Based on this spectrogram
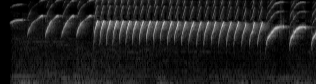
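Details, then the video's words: Singing Belgian canary gives a few rising chirps, then a long, fast, buzzy trill of tightly packed notes, finishing with clear upward-slurred whistles. "Belgian Canary Singing"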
